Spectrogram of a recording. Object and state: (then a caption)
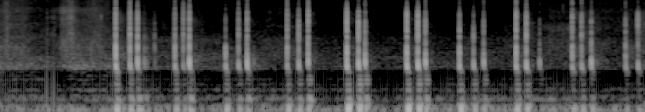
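Plastic board, tapped with fingernails. A plastic board shaped like a shirt is tapped with the fingernails for ASMR, giving an uneven run of short, sharp, bright clicks that die away almost instantly. A steady low hum sits underneath throughout the quiet taps.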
